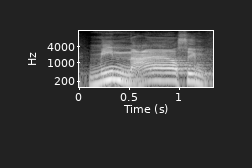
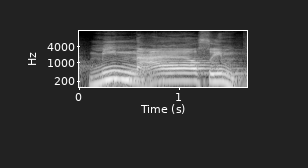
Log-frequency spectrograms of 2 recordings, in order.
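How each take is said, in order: The two takes are said the same way.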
